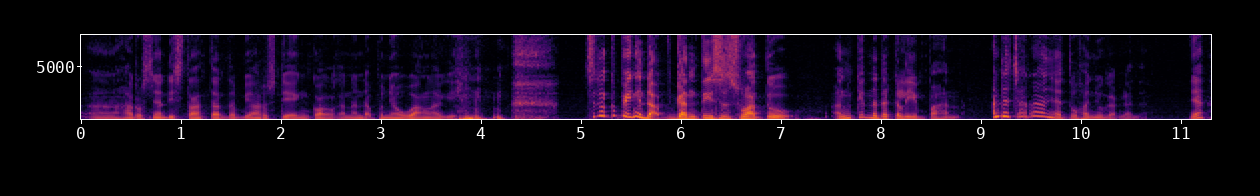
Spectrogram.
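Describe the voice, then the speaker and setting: A man preaching a sermon as pastor, telling stories and speaking directly to the congregation, rising high and loud at emotional peaks. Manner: storytelling, addresses congregation directly.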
